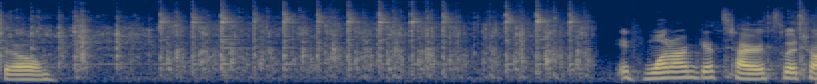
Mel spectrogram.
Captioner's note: metal clanging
